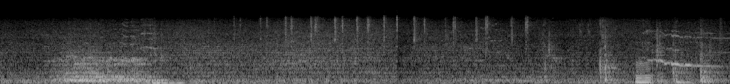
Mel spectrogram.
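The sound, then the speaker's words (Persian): A small, wet dog growls angrily, a low rumbling snarl, followed by a few brief higher yelps near the end over a steady background hiss. “آخ ای هاپو کوچولو، خیس شدی؟”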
